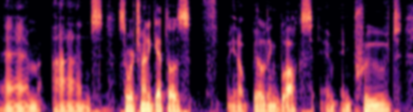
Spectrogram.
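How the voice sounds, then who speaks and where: With an Irish accent, a man speaks in a fairly low voice and fairly even intonation over a very clean recording with a silent background. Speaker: international lawyer. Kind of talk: interview. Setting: studio. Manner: fast.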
